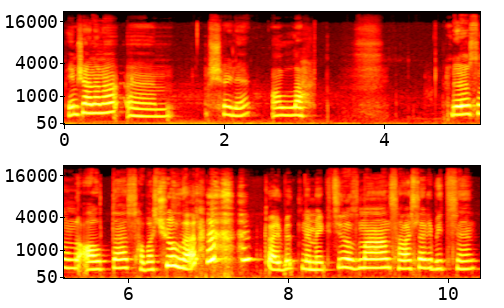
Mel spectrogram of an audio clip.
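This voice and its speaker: A woman giving chatty, excitable commentary to her viewers while she plays a game at home. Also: sits high, a little slow, long pauses. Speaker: gaming YouTuber. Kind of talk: casual gameplay commentary.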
